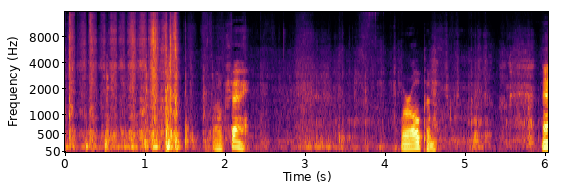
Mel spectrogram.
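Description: A cardboard box scrapes and taps on a cloth surface.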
